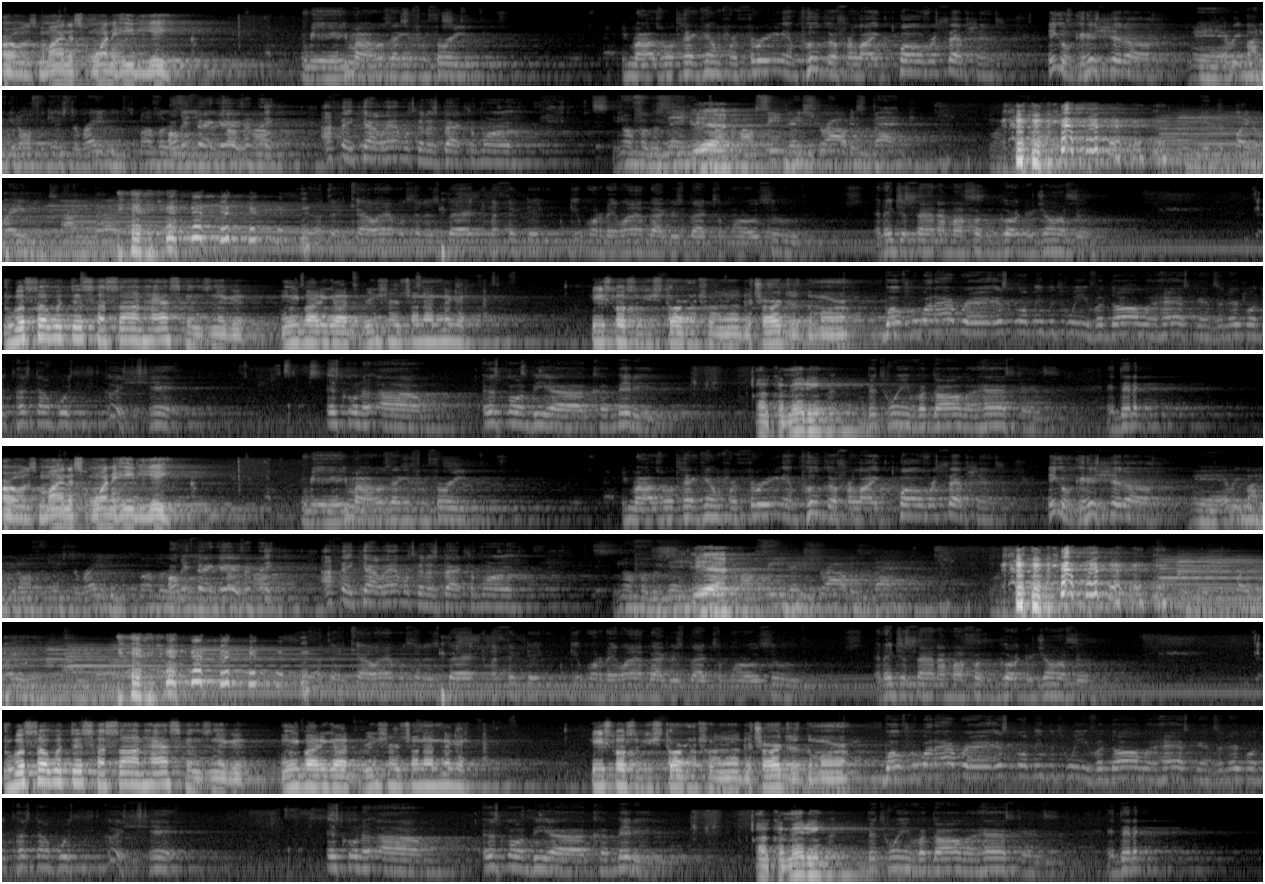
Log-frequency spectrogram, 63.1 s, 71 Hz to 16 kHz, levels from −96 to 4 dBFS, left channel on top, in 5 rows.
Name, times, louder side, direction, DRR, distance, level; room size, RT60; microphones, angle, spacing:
voice 1, 0.0-1.7 19.5-19.9 22.6-24.3 26.5-28.3 37.8-40.3 40.6-42.5 43.7-46.3 58.0-58.6, right 3 dB, 25° right, 10 dB, 0.6 m, -29 dB
voice 2, 3.0-4.7 6.0-10.0 10.5-11.6 14.3-15.3 15.8-17.8 28.2-33.2 33.9-36.1 37.8-37.9 42.7-42.9 44.1-44.2 46.6-52.2 53.7-54.8 55.2-57.0 58.3-61.0 61.5-61.8, equal, ahead, 7 dB, 1.2 m, -44 dB
voice 3, 11.8-15.4 18.5-21.6 22.5-23.3 24.4-26.4 53.5-53.6, left 2 dB, 80° left, 4 dB, 2.5 m, -45 dB
sound 1, 24.1-41.4, right 3 dB, 70° right, 2.0 m, -50 dB
29.0 x 16.0 x 9.6 m, 2.4 s
head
